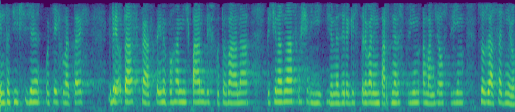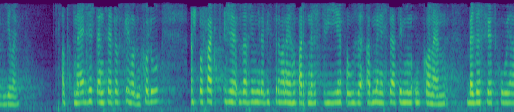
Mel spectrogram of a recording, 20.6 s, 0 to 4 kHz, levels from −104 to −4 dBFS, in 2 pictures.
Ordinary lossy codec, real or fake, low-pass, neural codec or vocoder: MP3, 24 kbps; fake; 3.6 kHz; codec, 16 kHz in and 24 kHz out, 1.1 kbps, FireRedTTS-2 codec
